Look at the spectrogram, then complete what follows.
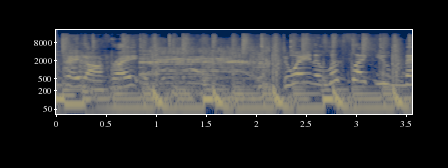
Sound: applause and cheering

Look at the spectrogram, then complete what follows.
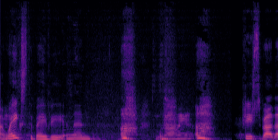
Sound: gasps

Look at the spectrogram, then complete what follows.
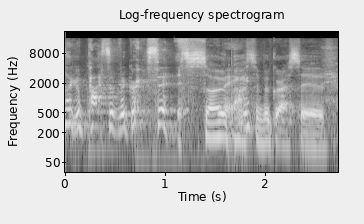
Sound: laughs

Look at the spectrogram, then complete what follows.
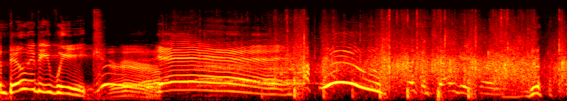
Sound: cheering and applause

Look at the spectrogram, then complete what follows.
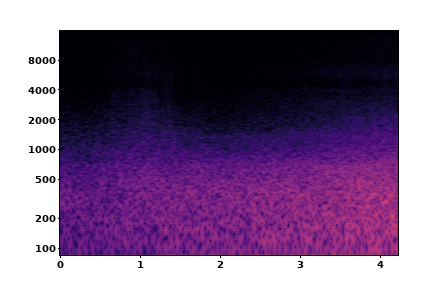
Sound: waves crashing

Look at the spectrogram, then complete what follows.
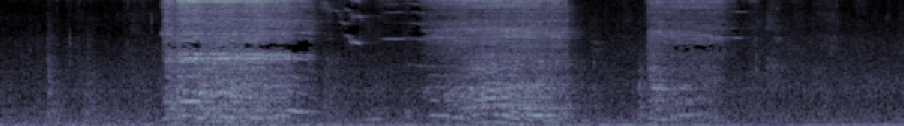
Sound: squeaking/creaking sea vessel

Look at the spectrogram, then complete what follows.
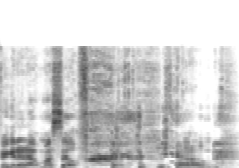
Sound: lauhgter

